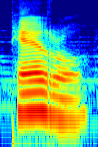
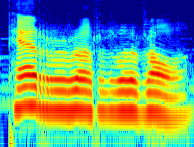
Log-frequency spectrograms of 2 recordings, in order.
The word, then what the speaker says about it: perro: You can roll your R's very long, like perro. You can go perro, right? Perro. You can roll and hold the R.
